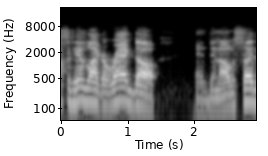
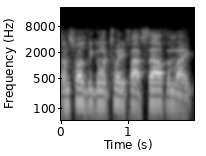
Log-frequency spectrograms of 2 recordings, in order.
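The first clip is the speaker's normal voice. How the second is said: ordinary delivery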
